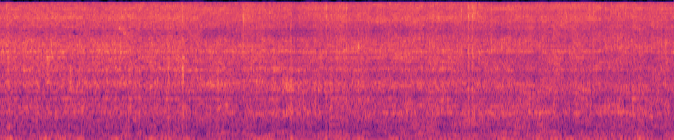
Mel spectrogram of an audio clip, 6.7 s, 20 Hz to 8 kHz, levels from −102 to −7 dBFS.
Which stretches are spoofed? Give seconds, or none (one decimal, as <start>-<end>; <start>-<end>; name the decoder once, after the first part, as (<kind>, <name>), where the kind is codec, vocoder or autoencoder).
2.0-6.7 (codec, SNAC)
